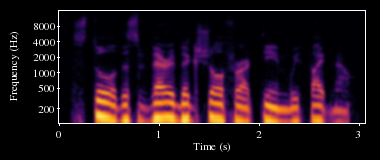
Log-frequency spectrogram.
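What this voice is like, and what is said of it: Impression of Christoph Oliwa, broken English. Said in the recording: “That's a very good impression of my old buddy, Christoph Oliwa ... he didn't know a lot of English”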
